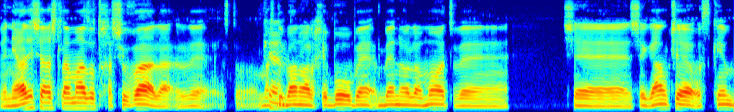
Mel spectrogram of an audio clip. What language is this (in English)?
Hebrew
